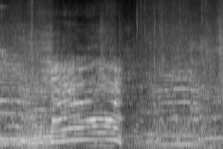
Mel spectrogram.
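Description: Cattle mooing: a long, loud moo that rises and then falls in pitch and breaks off about two and a half seconds in, followed by a fainter, steadier lowing.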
